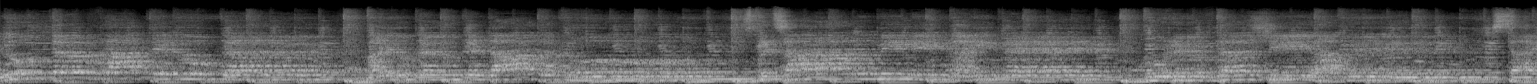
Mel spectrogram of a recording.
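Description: A man and a woman singing a Christian song together into microphones, backed by an electronic keyboard with a steady beat.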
